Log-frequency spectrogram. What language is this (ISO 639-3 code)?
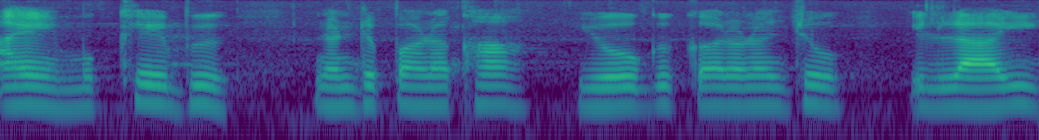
snd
